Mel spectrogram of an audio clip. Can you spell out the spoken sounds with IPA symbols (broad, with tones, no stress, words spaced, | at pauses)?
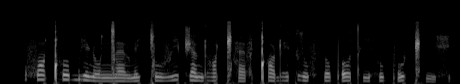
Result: fɒ˦ǃʰo˦ bi˦˨ɳo˨ŋ͡ǀæ˨vɳi˦ ǀu˨vi˦ t͡ʃæ˦ɳɖʱɒ˦ ǁʰæ˨fǃʰɒ˦ ɖʱe˦kzu˨fθo˦pʼo˦˨ tʰi˨hu˦ pʼu˦ ǁʰi˨x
